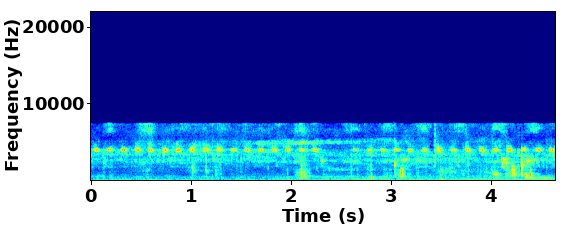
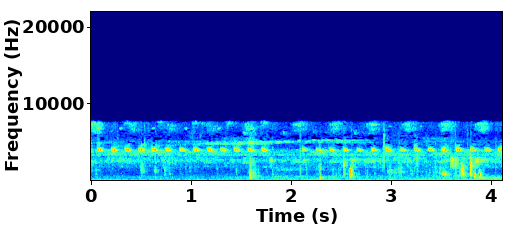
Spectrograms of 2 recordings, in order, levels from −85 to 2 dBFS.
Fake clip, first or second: first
